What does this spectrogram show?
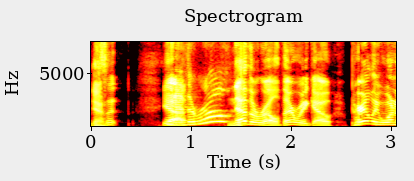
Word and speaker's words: Netheril: near though what is it yeah the rule netherreal there we go apparently one of their floating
